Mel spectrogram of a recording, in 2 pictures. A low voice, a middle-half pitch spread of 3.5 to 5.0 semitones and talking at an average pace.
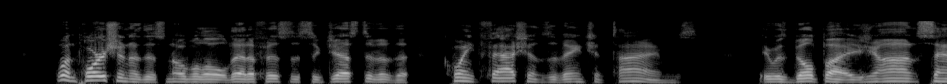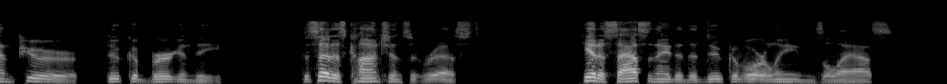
No: low, 120 Hz; average, 4.5 semitones; slow, 125 wpm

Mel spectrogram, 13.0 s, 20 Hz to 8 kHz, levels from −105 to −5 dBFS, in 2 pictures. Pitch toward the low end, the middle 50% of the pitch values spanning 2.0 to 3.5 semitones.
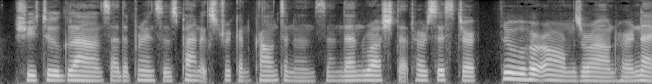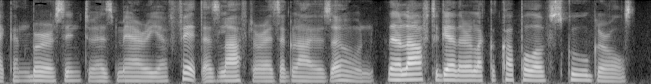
No: medium, 160 Hz; narrow, 2.4 semitones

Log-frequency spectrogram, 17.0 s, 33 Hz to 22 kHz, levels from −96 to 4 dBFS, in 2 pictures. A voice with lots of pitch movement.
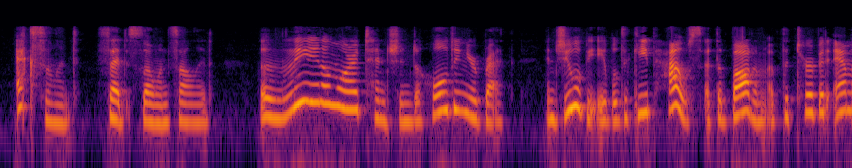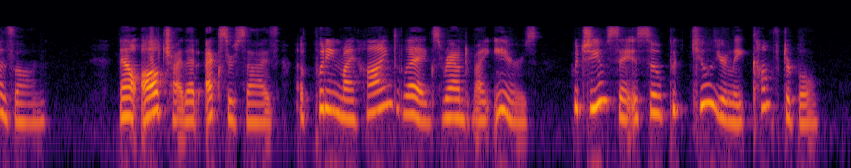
Yes: wide, 6.7 semitones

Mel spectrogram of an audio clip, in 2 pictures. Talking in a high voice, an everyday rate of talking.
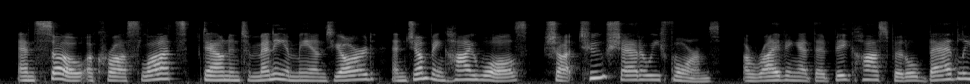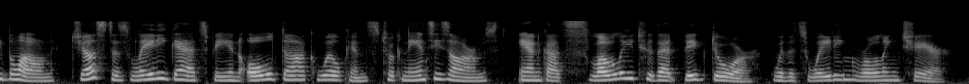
Yes: high, 195 Hz; average, 150 wpm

